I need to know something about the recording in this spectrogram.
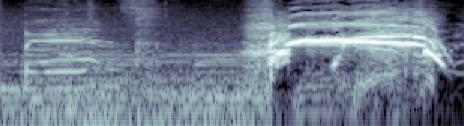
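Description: A young woman's loud, high-pitched scream, held for just under a second near the end, over the low rumble of a car cabin.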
